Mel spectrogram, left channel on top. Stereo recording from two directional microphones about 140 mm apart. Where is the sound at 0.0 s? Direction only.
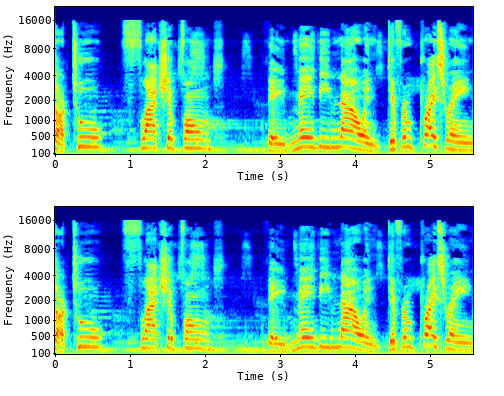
45° left (ahead or behind).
